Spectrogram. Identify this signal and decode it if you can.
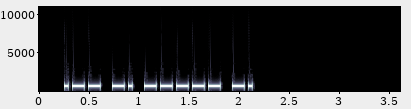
Morse code, heard as a keyed tone, about 31 wpm, 700 Hz. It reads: WN0N
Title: USA Call Signs - 4 Characters - Repeated 2x - 30wpm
